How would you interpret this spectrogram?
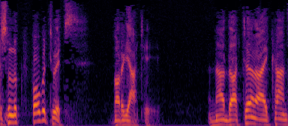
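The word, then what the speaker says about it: Moriarty: afraid I'll have to begin calling it the way it looks m o r i a r t y mariati mariati I shall remember that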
